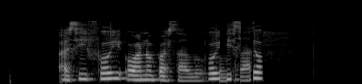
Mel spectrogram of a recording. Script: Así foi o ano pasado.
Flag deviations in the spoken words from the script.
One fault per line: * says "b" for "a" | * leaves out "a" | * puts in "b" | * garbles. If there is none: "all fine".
* garbles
